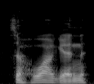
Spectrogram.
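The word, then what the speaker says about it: Sahuagin: death approaching and yes that is how I am pronouncing sahagan because Wizards of the Coast can't make up their mind about how it's pronounced so that's what I'm sticking with if you can prove that it's pronounced a different way then I will change the way I say it the heroes decide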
